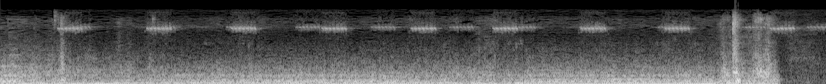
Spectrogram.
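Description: Crickets chirping in short, high chirps about twice a second, over a low car-engine rumble that stops shortly before the end. A sharp click comes near the end.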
